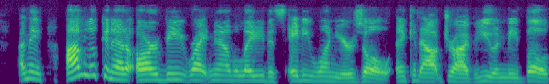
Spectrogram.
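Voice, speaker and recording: An ordinary speaking voice at a fairly quick pace with lively intonation and a dry, close sound, no echo. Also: woman. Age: 60s. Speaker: club founder and RVer. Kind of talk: interview. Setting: RV.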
